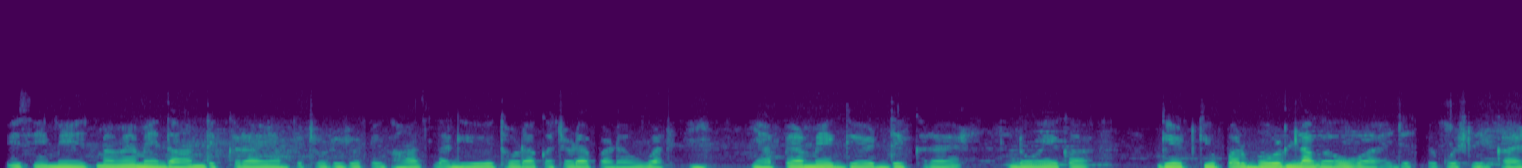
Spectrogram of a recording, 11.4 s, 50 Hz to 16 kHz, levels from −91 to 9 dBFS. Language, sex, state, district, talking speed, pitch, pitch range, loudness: Hindi, female, Uttar Pradesh, Budaun, 220 wpm, 260 Hz, 250-275 Hz, -22 LUFS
